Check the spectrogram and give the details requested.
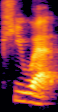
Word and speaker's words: Puette: no it's it's like it rhymes with you bet so it's pet it's a and an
